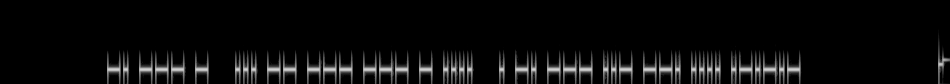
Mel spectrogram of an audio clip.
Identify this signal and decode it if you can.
Morse code, heard as a keyed tone, about 30 wpm, 700 Hz. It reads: NOT SMOOTH ENOUGH.
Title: Sentences from Top 1400 Words 30wpm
